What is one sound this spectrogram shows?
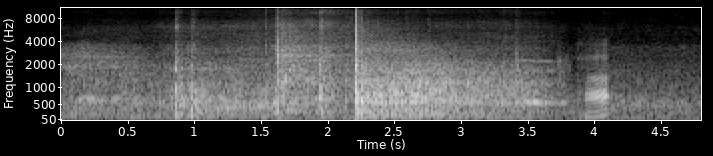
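Skateboard wheels roll over a smooth concrete floor.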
